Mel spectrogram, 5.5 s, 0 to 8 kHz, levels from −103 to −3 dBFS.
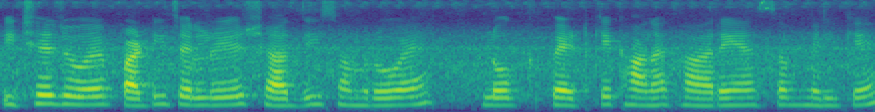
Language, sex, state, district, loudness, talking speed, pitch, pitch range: Hindi, female, Punjab, Pathankot, -22 LUFS, 195 wpm, 200 Hz, 195-210 Hz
